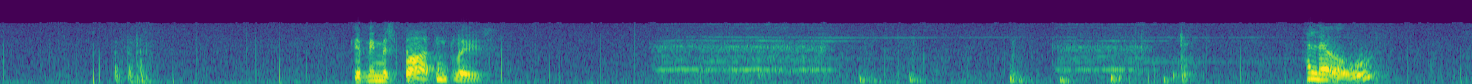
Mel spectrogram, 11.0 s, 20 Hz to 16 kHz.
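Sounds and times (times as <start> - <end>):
telephone bell ringing: 4.9 - 9.6.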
